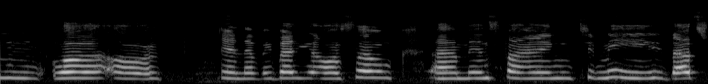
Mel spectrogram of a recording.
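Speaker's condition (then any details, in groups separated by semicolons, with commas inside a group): Cerebral palsy; since birth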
